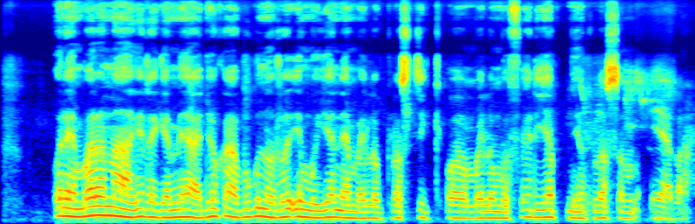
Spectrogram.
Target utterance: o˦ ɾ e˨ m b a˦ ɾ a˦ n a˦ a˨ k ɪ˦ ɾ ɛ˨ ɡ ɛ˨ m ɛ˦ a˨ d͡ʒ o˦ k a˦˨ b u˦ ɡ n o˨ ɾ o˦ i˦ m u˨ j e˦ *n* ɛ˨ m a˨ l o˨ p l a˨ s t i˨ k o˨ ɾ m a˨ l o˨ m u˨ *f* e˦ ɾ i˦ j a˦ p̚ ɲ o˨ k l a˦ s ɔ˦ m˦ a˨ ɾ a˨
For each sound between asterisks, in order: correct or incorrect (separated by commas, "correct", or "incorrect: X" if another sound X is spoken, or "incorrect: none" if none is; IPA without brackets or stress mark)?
correct, correct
